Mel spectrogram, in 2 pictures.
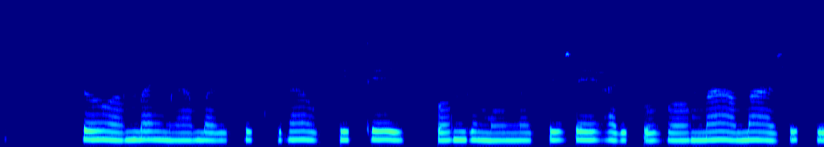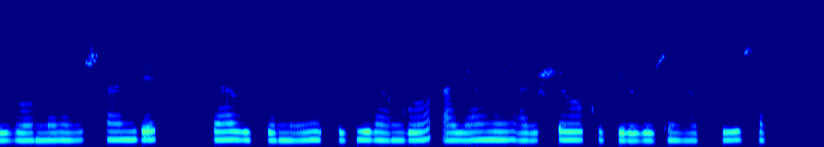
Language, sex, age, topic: Kinyarwanda, female, 18-24, health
